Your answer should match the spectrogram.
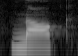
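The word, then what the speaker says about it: knock: क्या है रूल, के और एन साथ में होते हैं तो हम के को नहीं प्रोनाउंस करते। स्पेलिंग्स जान ले, एग्जांपल्स जान ले, जैसे कि नो, नॉक, knife, night, knowledge.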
